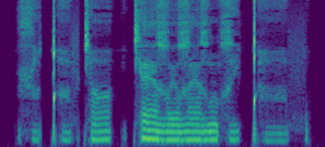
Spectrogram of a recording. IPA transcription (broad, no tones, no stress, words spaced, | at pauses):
xɑ̤ǃʰɑ̤fcʰɑ | cʰæ ʁø ʁæʁõχi̤ ǃʰɑ̤f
